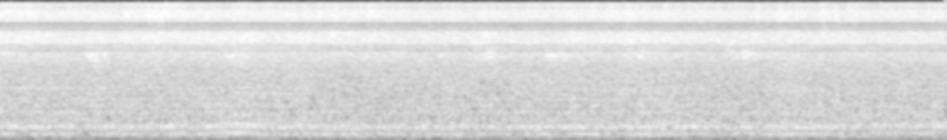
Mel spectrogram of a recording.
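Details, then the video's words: Honey bees humming in a steady, continuous drone with a low buzzing tone that holds level throughout, with faint high chirps in the background. "HONEY BEE'S HUMMING SOUND"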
